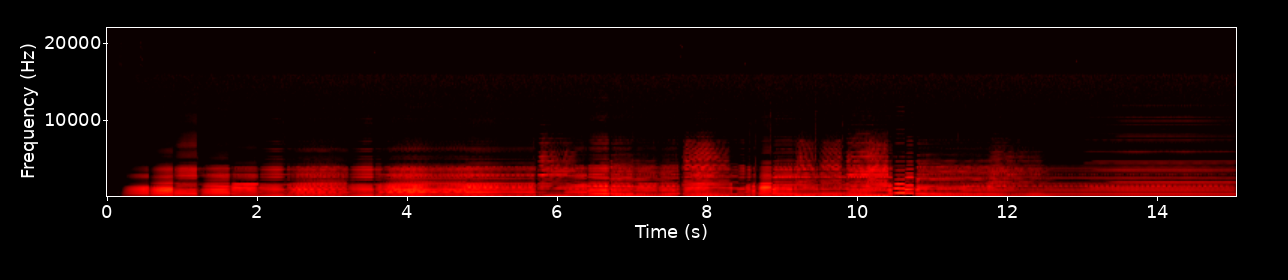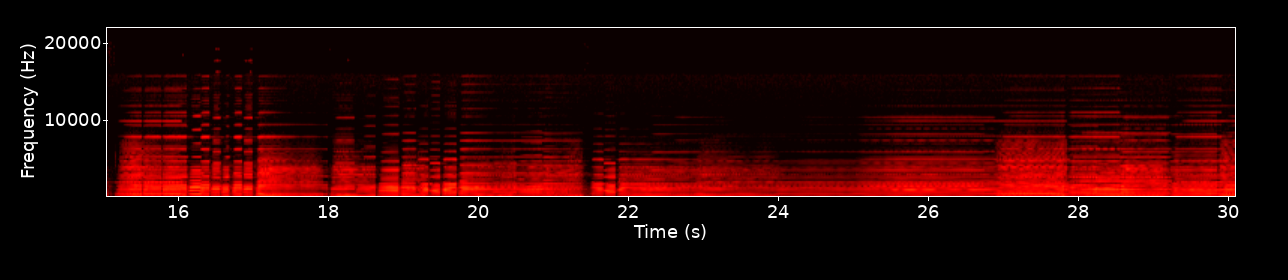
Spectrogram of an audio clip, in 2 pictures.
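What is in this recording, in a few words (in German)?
alle register, harmonika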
